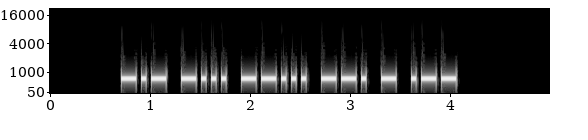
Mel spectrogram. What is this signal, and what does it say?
Morse code, heard as a keyed tone, about 23 wpm, 700 Hz. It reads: KB7GTW
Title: Speed Racing - USA 2x3 Call Signs 20wpm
